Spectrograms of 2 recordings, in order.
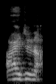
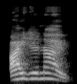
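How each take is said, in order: First: Said in the usual way. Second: Louder, punchy I don't know; emphatic shrug. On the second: Acted. Host dismissing the Nobel question, loud and emphatic. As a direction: throw it out with a shrug.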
